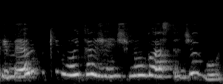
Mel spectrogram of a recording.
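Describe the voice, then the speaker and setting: Her voice carries a dark, mellow tone as the woman speaks. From southern Brazil, Porto Alegre. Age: 50s. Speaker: yoga therapist and Chinese medicine practitioner. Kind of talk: promotional explainer video.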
